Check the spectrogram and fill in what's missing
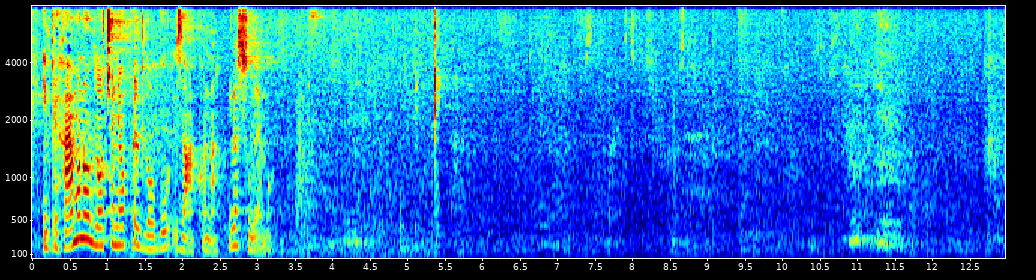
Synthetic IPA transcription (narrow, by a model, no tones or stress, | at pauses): inpɾɛxaːjamɔnaɔd̪loːt͡ʃanjɛupɾɛd̪loːɡuza̰ːkʰɔna̰ɡlasuːjɛ̰mɔ̰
